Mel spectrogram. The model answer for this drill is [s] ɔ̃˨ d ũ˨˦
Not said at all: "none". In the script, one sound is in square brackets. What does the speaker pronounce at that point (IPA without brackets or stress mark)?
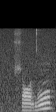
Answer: ʃ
